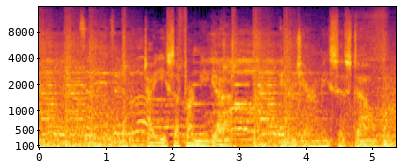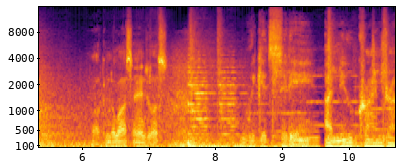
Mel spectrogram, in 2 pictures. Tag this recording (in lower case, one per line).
sound effect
